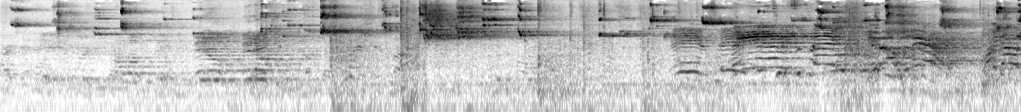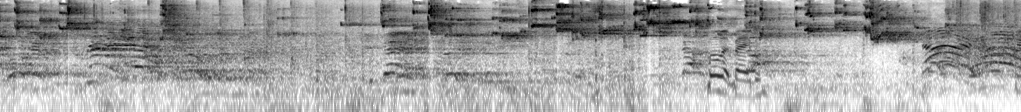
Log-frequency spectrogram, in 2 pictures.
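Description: A basketball bouncing on a hardwood gym floor during a game, echoing in the large gym, with voices calling out over it.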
